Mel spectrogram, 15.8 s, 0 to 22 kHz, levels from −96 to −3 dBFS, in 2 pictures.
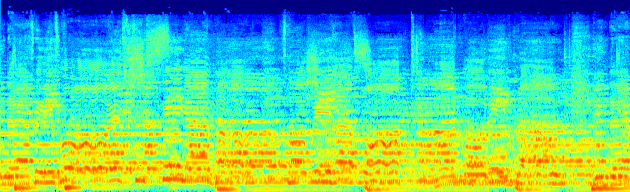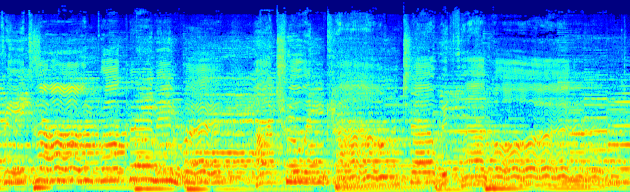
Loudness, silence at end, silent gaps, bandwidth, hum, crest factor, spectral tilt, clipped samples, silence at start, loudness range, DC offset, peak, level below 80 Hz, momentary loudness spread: -22 LUFS; 0 s; none; 17.5 kHz; none; 12 dB; -6 dB/octave; under 0.1%; 0 s; 1 LU; under 0.1%; -8 dBFS; -34 dBFS; 3 LU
